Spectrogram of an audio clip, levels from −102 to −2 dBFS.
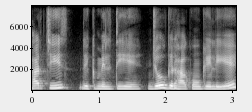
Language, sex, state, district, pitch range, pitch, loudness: Hindi, female, Bihar, Vaishali, 185-225 Hz, 195 Hz, -17 LUFS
